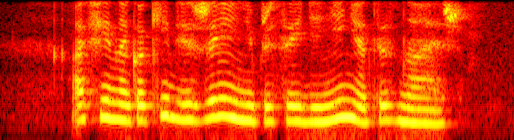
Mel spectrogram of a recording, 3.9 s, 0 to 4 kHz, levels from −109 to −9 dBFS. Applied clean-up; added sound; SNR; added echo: none; none; none; none.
